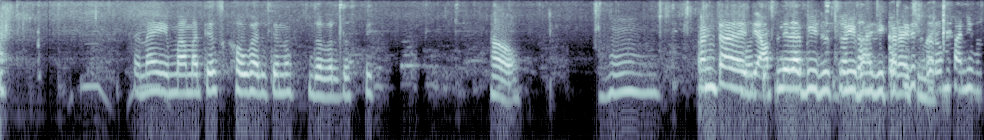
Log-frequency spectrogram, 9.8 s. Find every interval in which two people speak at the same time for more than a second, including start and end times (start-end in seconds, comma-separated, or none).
7.4-9.3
